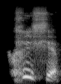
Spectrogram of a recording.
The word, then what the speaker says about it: Guusje: be honest no and it's pronounced cruise ship with a very hard G in the bathroom she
